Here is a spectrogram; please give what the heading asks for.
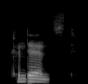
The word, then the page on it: condensed: American English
